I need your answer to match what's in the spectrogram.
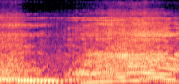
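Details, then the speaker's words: Hero Passion Pro Max motorcycle after clearing dirt from the carburetor, which had made it stall and die: it picks up cleanly from idle and revs smoothly with no misses or sputter; normal idle and revving. "चलिए दोस्तों, इसमें जो भी problem था दोस्तों, carburettor में कचरा हो जाने के कारण से गाड़ी बैठ रही थी, दुका रही थी।"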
